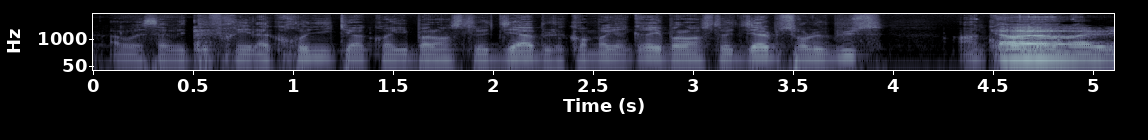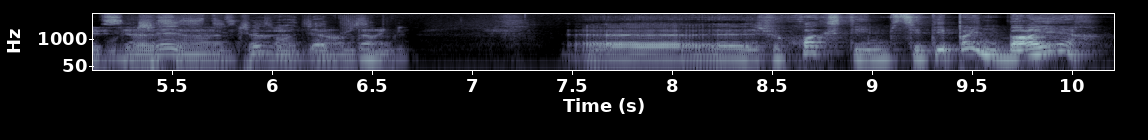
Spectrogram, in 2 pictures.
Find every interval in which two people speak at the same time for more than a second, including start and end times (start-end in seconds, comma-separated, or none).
4.5-6.7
